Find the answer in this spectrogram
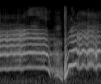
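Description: A woman screaming. A high, steadily held scream breaks off with a falling slide about a second in, and a second high scream follows at once.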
